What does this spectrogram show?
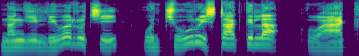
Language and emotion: Kannada, disgusted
